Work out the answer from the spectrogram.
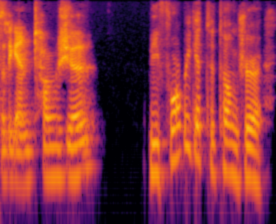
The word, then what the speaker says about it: Tongzhi: And so it makes sense that when we get into, remind me how to pronounce it again, Tongzhi.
